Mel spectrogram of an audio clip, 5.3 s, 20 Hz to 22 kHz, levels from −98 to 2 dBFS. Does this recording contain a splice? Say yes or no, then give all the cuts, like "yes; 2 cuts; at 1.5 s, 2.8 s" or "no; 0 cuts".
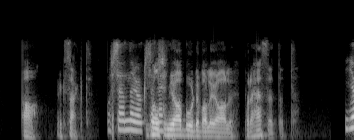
yes; 2 cuts; at 1.5 s, 3.6 s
